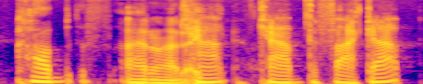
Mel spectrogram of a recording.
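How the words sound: It is said in an Australian accent.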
